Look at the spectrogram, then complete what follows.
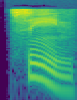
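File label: "seen", English, male; verb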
